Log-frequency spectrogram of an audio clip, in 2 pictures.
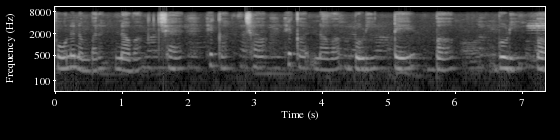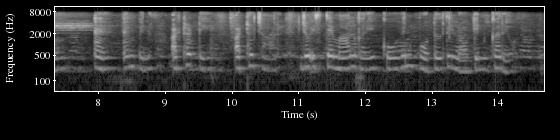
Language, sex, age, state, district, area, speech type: Sindhi, female, 18-30, Delhi, South Delhi, urban, read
